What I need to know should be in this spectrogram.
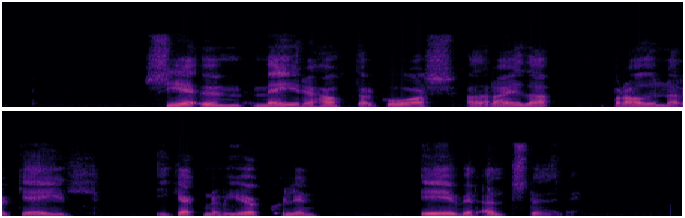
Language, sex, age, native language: Icelandic, male, 40-49, Icelandic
